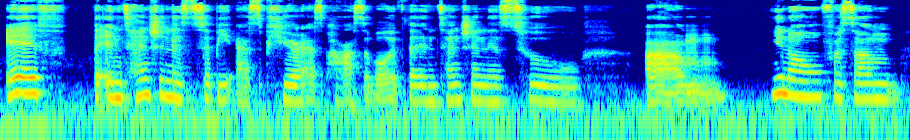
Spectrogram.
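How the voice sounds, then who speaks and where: A woman hosting a casual motivational talk, earnest and repeating her points for emphasis, rising high in pitch when she acts out what others say. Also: very animated, slow, creaky, a little mellow, a little hiss or hum. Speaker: host.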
